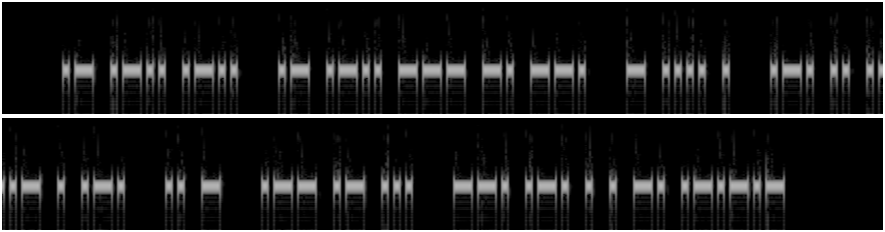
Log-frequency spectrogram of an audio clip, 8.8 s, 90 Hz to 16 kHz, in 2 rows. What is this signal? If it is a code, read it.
Morse code, heard as a keyed tone, about 40 wpm, 700 Hz. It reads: ALL ALONG THE RIVER IT WAS GREEN.
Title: Sentences from Top 1000 Words - Review Part 2 - 40wpm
